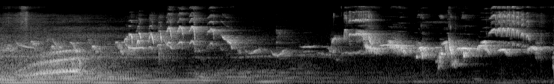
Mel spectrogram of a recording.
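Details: White-rumped shama (murai batu, 'kesra buntok'): a harsh opening note, then a rapid run of bright, high whistles and trills with chattering buzzy notes, continuous and varied, and a faint low hum beneath.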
